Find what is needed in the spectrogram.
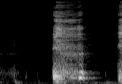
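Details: A single sharp cough with a brief rough tail, then the start of another, while the person is studying; they describe the cough as getting annoying.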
